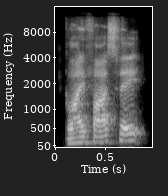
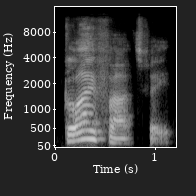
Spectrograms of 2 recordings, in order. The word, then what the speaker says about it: glyphosate: glyphosphate was introduced into the food supply phosphate glyphosate glyphosphate ah glyphosate glyphosate my apologies glyphosate yeah yeah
